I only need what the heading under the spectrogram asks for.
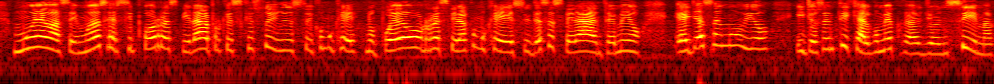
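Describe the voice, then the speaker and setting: A woman with a Colombian Antioquia accent giving halting testimony as a survivor, repeating words as she relives the moment. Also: sits high. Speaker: survivor interviewee. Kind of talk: emotional testimony.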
